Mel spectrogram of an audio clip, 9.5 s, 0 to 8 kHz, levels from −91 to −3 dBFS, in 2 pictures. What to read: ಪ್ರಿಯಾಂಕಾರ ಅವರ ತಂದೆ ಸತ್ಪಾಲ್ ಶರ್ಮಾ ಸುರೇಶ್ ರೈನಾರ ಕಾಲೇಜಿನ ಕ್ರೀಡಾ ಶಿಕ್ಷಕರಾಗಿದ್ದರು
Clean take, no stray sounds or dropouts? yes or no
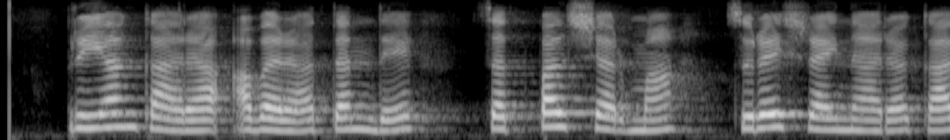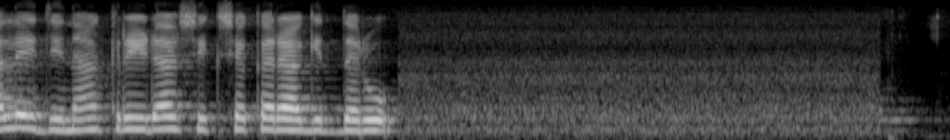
yes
